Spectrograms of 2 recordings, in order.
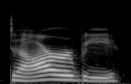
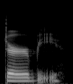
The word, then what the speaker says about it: Derby: pounds says ask MVP how to say Derby it is wrong it is Darby was named after Lord Derby huh how do you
